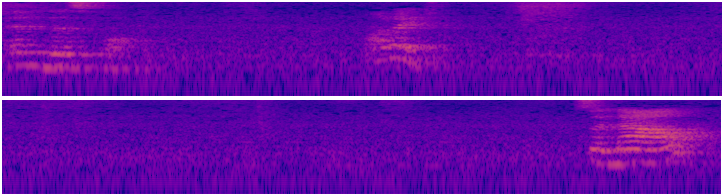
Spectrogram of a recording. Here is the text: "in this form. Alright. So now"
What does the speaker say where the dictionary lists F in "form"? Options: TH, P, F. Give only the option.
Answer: P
